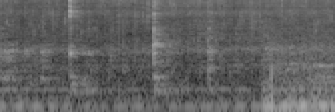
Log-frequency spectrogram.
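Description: Halved small onions sautéing in oil with rock salt for mutton sukka, a soft continuous sizzle with a few sharp scrapes of a spoon stirring the pan.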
